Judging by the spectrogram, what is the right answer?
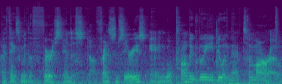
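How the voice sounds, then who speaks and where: Against noticeable background noise and audible room echo, a man with a fairly low pitch speaks at a moderate pace with very wide pitch swings and hardly any pauses. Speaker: gaming youtuber. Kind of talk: casual chat. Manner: halting.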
